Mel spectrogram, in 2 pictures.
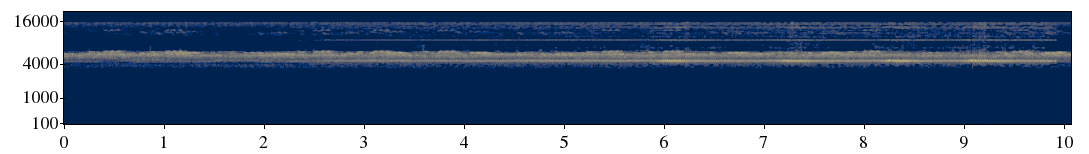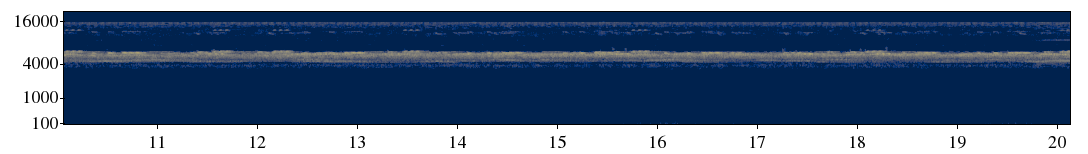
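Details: Wild bell cricket in woodland on a riverbank, found while searching for insects: a steady, high, ringing trill that runs unbroken, swelling slightly in loudness, with faint low rumble beneath.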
